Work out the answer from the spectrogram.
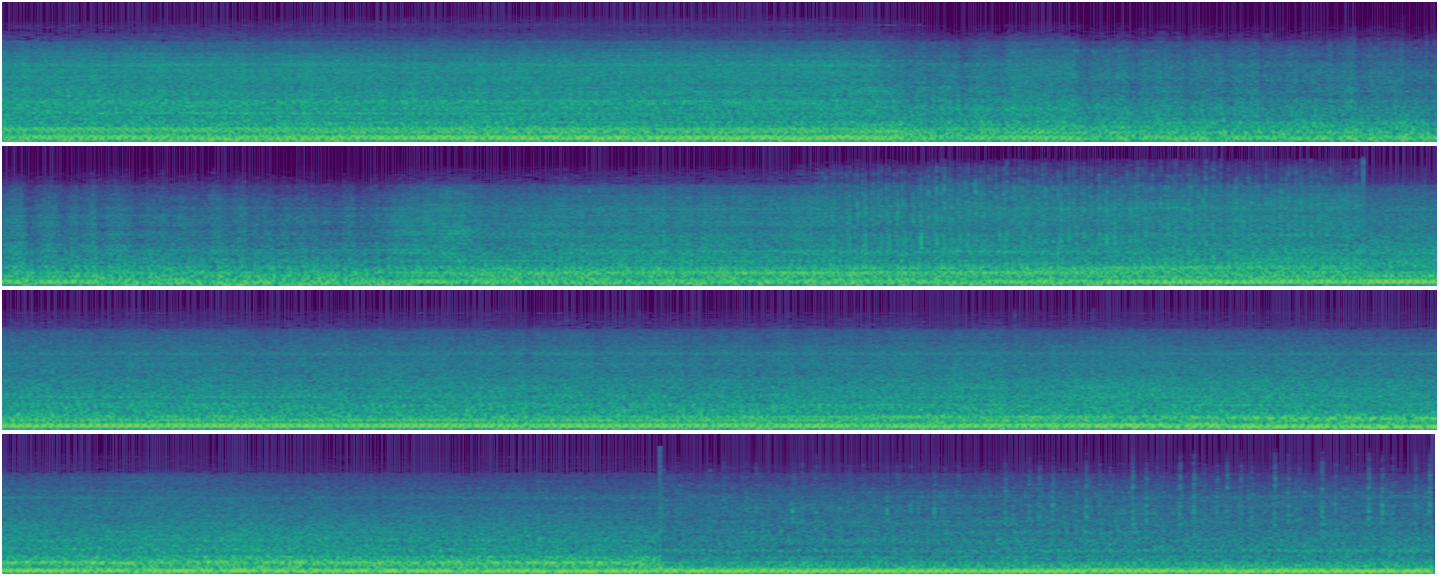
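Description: Motorcycle engine running as the bike is ridden, heard close from a camera mounted on the bike; a steady low drone whose pitch shifts several times.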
